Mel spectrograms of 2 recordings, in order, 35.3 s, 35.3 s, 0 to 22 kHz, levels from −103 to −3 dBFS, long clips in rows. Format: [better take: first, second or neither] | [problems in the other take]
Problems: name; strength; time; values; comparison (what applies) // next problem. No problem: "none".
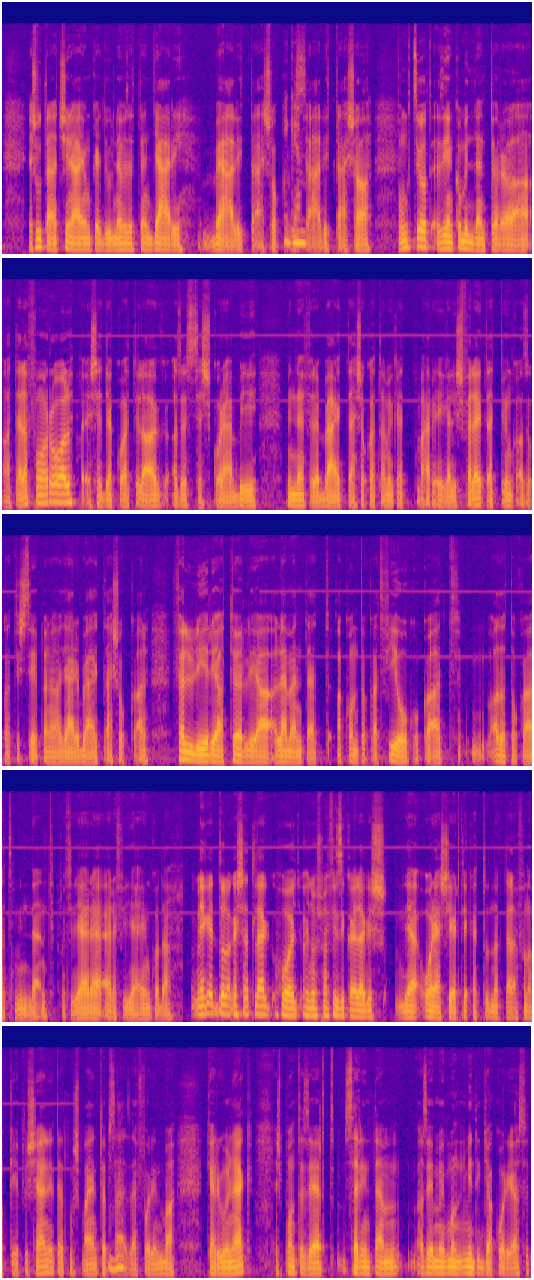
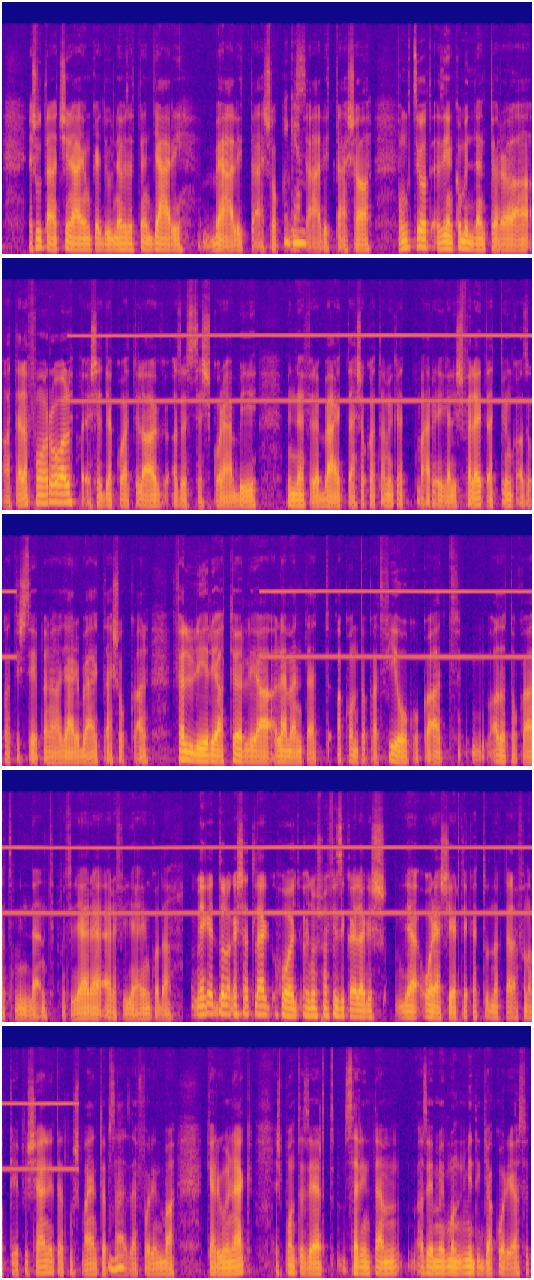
first | high-pitched whine; loud; from 8 to 14 s and from 18 to 29 s; 6 kHz, 8 dB below the speech; faint in the first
